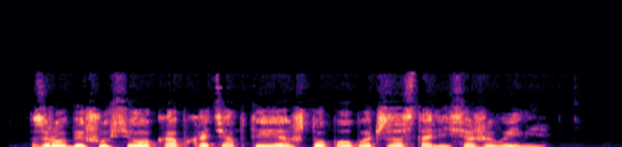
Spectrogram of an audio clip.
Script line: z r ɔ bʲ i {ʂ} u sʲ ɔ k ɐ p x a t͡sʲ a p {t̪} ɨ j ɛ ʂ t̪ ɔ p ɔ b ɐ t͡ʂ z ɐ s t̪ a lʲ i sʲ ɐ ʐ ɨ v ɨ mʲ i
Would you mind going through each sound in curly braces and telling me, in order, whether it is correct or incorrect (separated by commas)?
correct, correct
